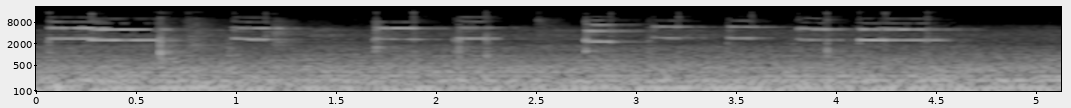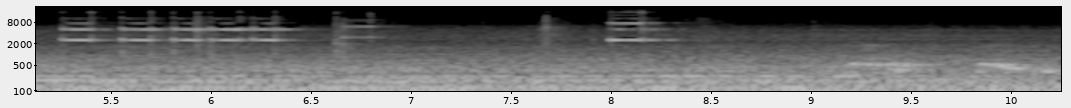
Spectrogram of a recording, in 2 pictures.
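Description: Lift car operating-panel floor buttons beeping as they are pressed one after another: about fifteen short, high beeps at irregular spacing, several in quick runs, over a steady low hum.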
